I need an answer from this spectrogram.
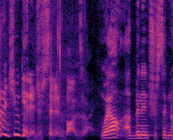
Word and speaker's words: bonsai: well you can say Bonsai it's really you just combine the word bone and Sai so it's bonai Bonsai yep bonai exactly okay um how did you get interested in Bonsai well I've been interested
